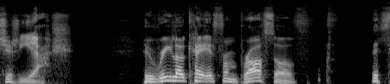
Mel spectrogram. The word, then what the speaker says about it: Iași: Iași. It's just Iași.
